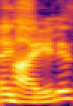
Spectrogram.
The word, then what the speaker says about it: Kylie: Och man säger inte Kylie eller Kylie, utan Kylie säger man.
